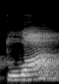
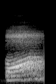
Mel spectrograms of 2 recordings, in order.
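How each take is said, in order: First: A w-like glide follows the t sound. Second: No glide follows the t sound. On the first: The speaker calls it wrong. "तुआ गलत है" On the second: The speaker calls it right. "तो सही है"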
